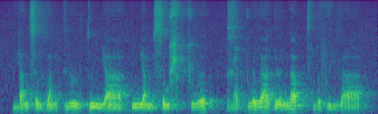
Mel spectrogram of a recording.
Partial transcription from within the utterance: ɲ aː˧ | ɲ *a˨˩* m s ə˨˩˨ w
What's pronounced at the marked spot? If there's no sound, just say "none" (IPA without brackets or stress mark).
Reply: a˨˩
